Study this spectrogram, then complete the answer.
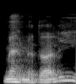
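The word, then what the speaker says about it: Mehmed Ali: is Muhammad Ali or to use the Turkish pronunciation of his name because he was an ethnic Turk mhmed Ali who comes from an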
